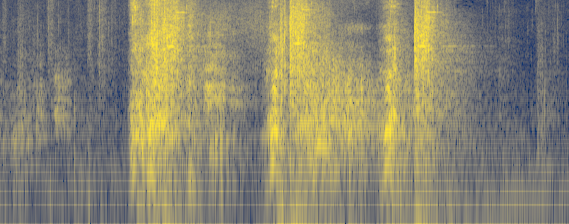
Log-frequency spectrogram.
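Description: Sword blows clash and thud in a fight.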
